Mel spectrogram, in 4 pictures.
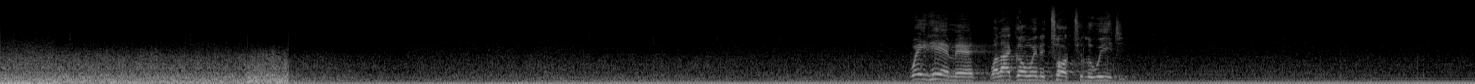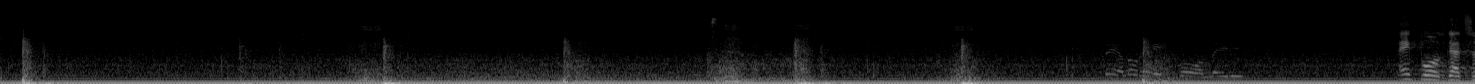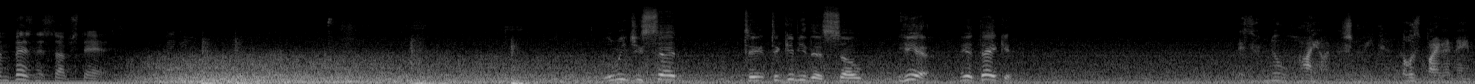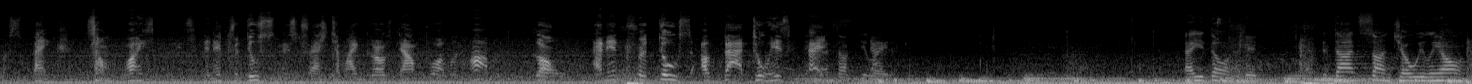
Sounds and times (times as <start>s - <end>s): Speech: 9.1s - 11.3s, 25.8s - 27.2s, 28.7s - 31.4s, 35.5s - 36.4s, 37.0s - 39.6s, 41.9s - 53.2s, 56.1s - 58.9s.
